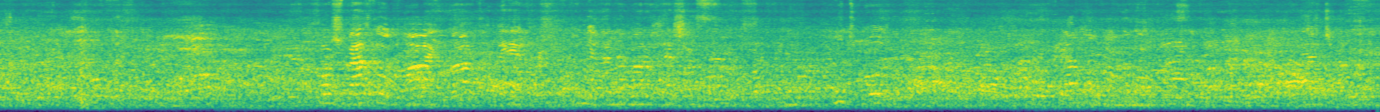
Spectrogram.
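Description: An elderly woman sings into a microphone over a loudspeaker, echoing in a large hall.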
